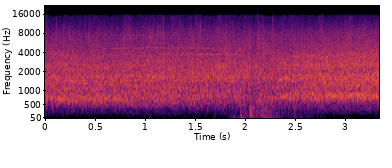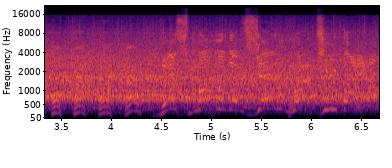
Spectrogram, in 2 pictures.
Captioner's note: crowd cheering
